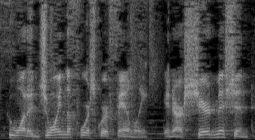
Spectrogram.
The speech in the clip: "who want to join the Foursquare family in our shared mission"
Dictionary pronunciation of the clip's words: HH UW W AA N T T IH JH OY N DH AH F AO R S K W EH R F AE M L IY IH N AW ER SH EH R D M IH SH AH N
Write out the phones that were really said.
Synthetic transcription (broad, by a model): HH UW W AA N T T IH JH OY N DH AH F AO R S K W EH R F AE M L IY IH N AW ER SH EH R D M IH SH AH N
